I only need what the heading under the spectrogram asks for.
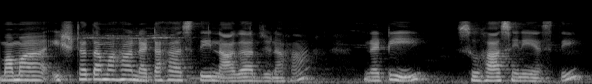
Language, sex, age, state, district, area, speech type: Sanskrit, female, 45-60, Telangana, Bhadradri Kothagudem, urban, spontaneous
